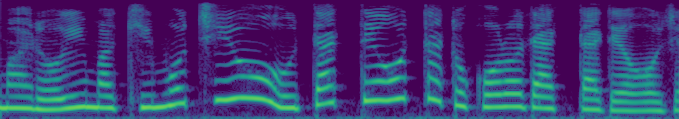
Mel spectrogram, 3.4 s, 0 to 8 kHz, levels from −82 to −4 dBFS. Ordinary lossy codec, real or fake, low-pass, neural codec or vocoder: none; real; 7.2 kHz; none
